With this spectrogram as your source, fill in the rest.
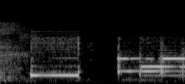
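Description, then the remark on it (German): A mobile phone on loudspeaker rings out on an outgoing call that goes unanswered: steady electronic tones in two bursts separated by a short silence, fairly loud, with no voices. “Ich bin gespannt, ob der rangeht.”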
